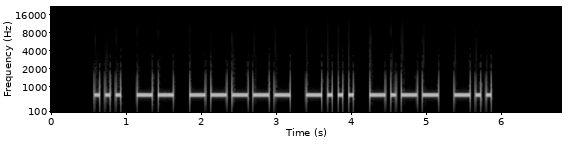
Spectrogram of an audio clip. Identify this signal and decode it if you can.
Morse code, heard as a keyed tone, about 17 wpm, 700 Hz. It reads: SM0BYD
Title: Call Signs Repeated 2x - 17wpm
